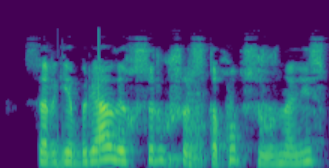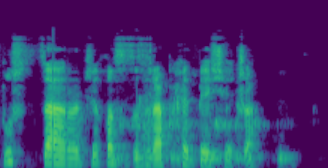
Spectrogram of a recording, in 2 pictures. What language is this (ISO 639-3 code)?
abk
